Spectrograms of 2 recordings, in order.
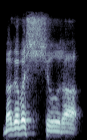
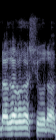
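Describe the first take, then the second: First: The visarga merges into the following sh sound. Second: The visarga is kept as a breathy h sound. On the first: "Visarga should be pronounced as that as the respective sibilant" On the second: "Even you can chant Bhagavaga Shura, nothing wrong"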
